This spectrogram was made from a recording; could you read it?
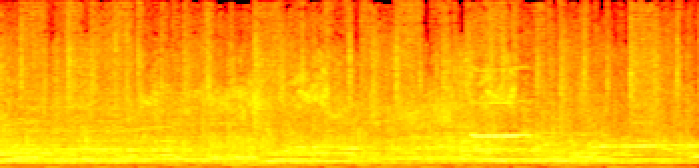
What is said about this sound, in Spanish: Mientras tanto, ¿qué mejor manera de expresar nuestra dicha por aquel momentazo que con un caluroso aplauso?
